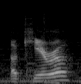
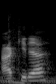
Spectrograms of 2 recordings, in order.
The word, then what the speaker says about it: Akira: And I'll say it with an American accent. Akira, which is actually pronounced Akira.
